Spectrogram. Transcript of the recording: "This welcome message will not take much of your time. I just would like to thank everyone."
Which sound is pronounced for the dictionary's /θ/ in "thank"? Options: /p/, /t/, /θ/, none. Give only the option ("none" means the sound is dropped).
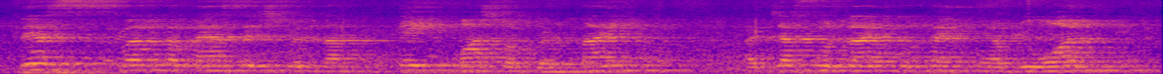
/t/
